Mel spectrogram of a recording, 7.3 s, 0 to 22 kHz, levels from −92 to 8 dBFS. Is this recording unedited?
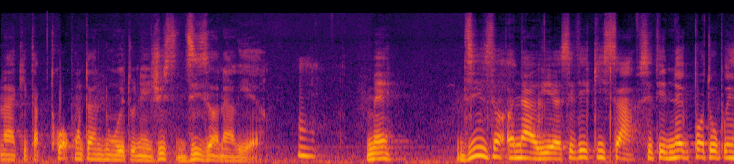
yes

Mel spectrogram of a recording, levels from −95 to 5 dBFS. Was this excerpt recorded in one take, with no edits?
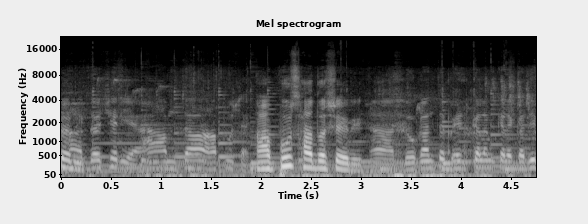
yes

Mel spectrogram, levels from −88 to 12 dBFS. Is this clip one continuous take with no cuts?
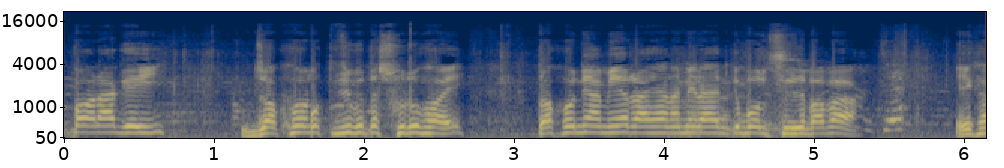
no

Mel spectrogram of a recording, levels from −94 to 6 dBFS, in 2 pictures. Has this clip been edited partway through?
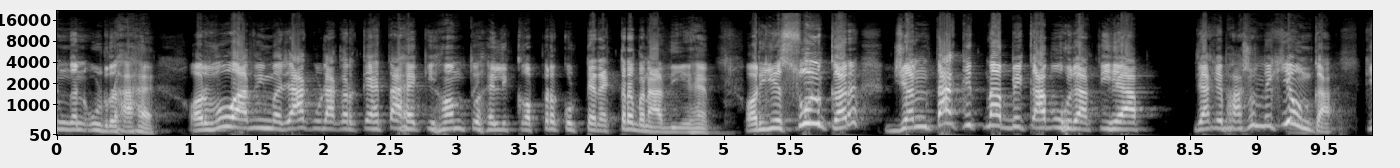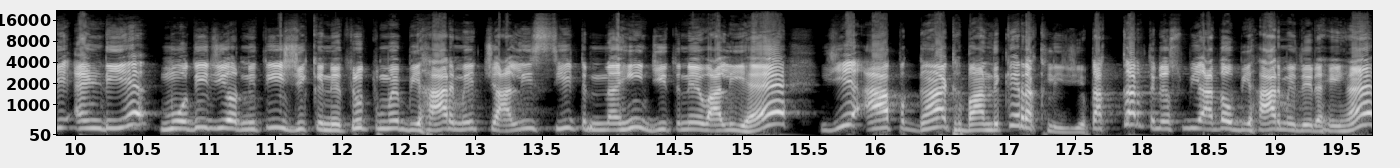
yes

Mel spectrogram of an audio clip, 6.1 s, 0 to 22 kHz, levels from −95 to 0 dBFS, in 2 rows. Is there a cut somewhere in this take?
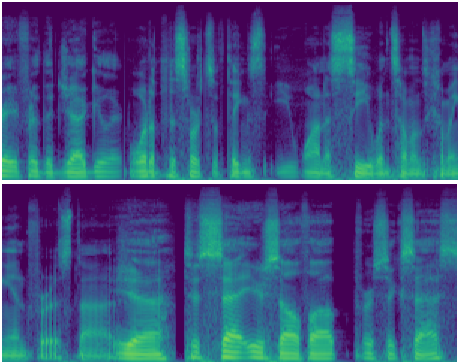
yes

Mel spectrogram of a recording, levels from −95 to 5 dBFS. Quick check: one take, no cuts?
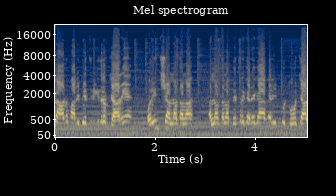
yes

